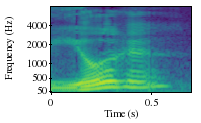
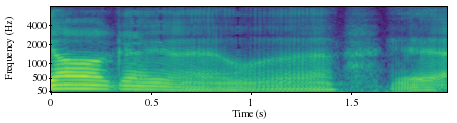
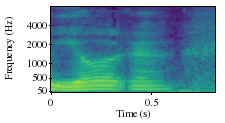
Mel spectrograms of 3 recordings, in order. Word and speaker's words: yoga: quero aqui reforçar é deve-se pronunciar sempre o yoga porque é uma é uma palavra masculina todas todas as palavras na Índia terminadas em Ação masculinas e por isso porque aqui muitas vezes pronuncia say yoga abrem mais e pronunciou como feminino tá errado portanto aqui quero realmente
